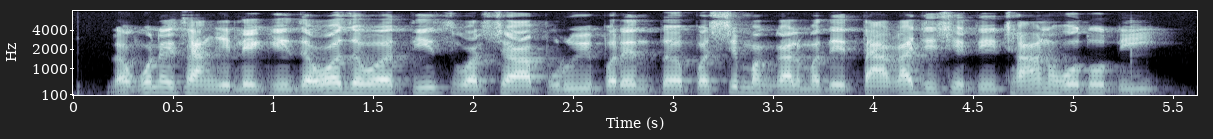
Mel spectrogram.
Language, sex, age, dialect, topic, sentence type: Marathi, male, 36-40, Standard Marathi, agriculture, statement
